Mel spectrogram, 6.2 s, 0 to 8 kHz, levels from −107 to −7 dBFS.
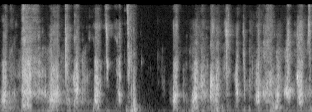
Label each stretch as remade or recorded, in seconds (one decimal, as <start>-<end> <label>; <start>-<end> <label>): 0.0-2.3 remade; 2.3-3.2 recorded; 3.2-6.2 remade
